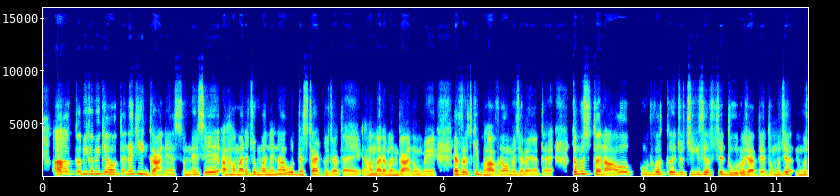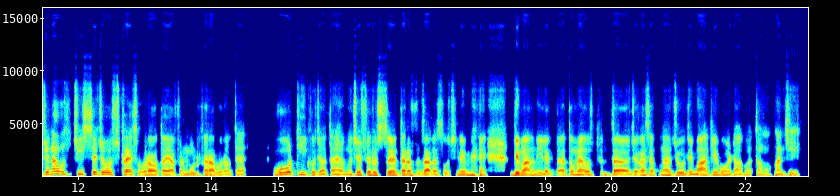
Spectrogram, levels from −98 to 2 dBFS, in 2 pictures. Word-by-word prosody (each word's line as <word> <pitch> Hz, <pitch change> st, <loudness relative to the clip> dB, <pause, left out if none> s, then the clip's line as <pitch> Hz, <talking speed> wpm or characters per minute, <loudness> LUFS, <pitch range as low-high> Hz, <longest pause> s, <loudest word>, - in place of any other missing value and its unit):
अ, 225 Hz, +3 st, +7 dB
कभी-कभी 250 Hz, +2 st, -1 dB
क्या 230 Hz, -3 st, 0 dB
होता 210 Hz, -1 st, -1 dB
है -, -, -7 dB
ना, 245 Hz, -, +2 dB
कि 250 Hz, 0 st, 0 dB
गाने 155 Hz, +8 st, +3 dB
सुनने 180 Hz, 0 st, -5 dB
से 200 Hz, +1 st, +1 dB
अ, -, -, +2 dB
हमारा 180 Hz, +3 st, +1 dB
जो 210 Hz, +1 st, -2 dB
मन 185 Hz, +1 st, 0 dB
है 180 Hz, -, -1 dB
ना, 215 Hz, +3 st, +2 dB
वो 200 Hz, 0 st, +2 dB
डिस्ट्रैक्ट 180 Hz, -1 st, 0 dB
हो -, -, -4 dB
जाता 110 Hz, -3 st, -3 dB
है। 100 Hz, +1 st, -4 dB
हमारा 130 Hz, +1 st, +2 dB
मन 135 Hz, 0 st, -1 dB
गानों 120 Hz, +1 st, +3 dB
में 120 Hz, 0 st, -6 dB
या 135 Hz, +8 st, +1 dB
फ़िर 200 Hz, -, +2 dB
उसकी 210 Hz, +3 st, -5 dB
भावनाओं 155 Hz, +6 st, +3 dB
में 155 Hz, -4 st, -4 dB
चला 130 Hz, -3 st, -3 dB
जाता 110 Hz, -1 st, -6 dB
है। -, -, -4 dB, 0.3 s
तो 225 Hz, -, +6 dB
हम 240 Hz, -, -1 dB
उस 250 Hz, -1 st, -1 dB
तनावपूर्वक 205 Hz, +4 st, +1 dB
जो 195 Hz, -1 st, +1 dB
चीज़ 190 Hz, +2 st, -3 dB
है -, -, +5 dB
उससे 205 Hz, +2 st, -1 dB
दूर 170 Hz, -3 st, -2 dB
हो 165 Hz, -, +2 dB
जाते 150 Hz, -1 st, +3 dB
हैं 155 Hz, -, -4 dB
तो 160 Hz, -, -7 dB
मुझे 185 Hz, +5 st, 0 dB
मुझे 165 Hz, +5 st, -2 dB
ना 240 Hz, +1 st, +3 dB
उस 220 Hz, -2 st, -3 dB
चीज़ 205 Hz, -1 st, -2 dB
से 205 Hz, 0 st, +2 dB
जो 200 Hz, -2 st, +2 dB
स्ट्रेस 155 Hz, 0 st, +2 dB
हो -, -, -3 dB
रहा 140 Hz, -, +4 dB
होता 130 Hz, +1 st, -1 dB
है -, -, +4 dB
या 125 Hz, -, +2 dB
फ़िर 130 Hz, +1 st, -9 dB
मूड 125 Hz, 0 st, -5 dB
ख़राब 125 Hz, -1 st, +2 dB
हो 120 Hz, -, -5 dB
रहा 110 Hz, -, -5 dB
होता 140 Hz, +9 st, -8 dB
है 190 Hz, -, -4 dB, 0.5 s
वो 180 Hz, +5 st, +4 dB
ठीक 180 Hz, -4 st, -4 dB
हो 125 Hz, -, -2 dB
जाता 110 Hz, -1 st, -3 dB
है। 100 Hz, -, -1 dB
मुझे 105 Hz, +5 st, -1 dB
फ़िर 135 Hz, +1 st, 0 dB
उससे 135 Hz, +1 st, +2 dB
तरफ़ 135 Hz, -1 st, +2 dB
ज़्यादा 125 Hz, +1 st, +4 dB
सोचने 125 Hz, 0 st, -4 dB
में 130 Hz, +1 st, -1 dB, 0.5 s
दिमाग 130 Hz, +1 st, +6 dB
नहीं 130 Hz, 0 st, -4 dB
लगता 115 Hz, +3 st, -2 dB
तो 145 Hz, -, -4 dB
मैं 170 Hz, 0 st, +3 dB
उस 160 Hz, -3 st, -1 dB, 0.2 s
द 115 Hz, -1 st, +3 dB
जगह 135 Hz, +4 st, 0 dB
से 145 Hz, 0 st, -3 dB
अपना 135 Hz, -2 st, -2 dB
जो 125 Hz, -1 st, +1 dB
दिमाग 125 Hz, +5 st, +1 dB
है 135 Hz, -, -1 dB
वो 140 Hz, -3 st, -2 dB
हटा 100 Hz, -3 st, -4 dB
पाता -, -, -7 dB
हूँ। 100 Hz, +2 st, -9 dB
हाँ, 100 Hz, -4 st, 0 dB
जी। 95 Hz, -, -7 dB
150 Hz, 255 wpm, -22 LUFS, 125-195 Hz, 0.5 s, अ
